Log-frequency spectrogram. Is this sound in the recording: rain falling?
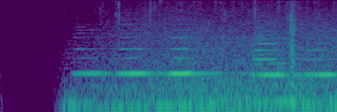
yes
